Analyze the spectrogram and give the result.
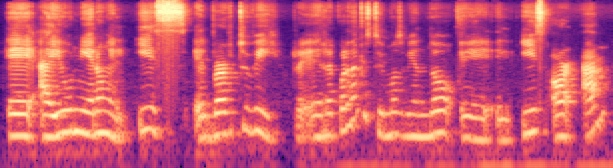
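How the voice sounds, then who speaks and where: A woman teaching an English class, explaining step by step, often checking in with her students and slowing down to pronounce English phrases. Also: fairly high pitch, fairly bright tone, a little hiss or hum. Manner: explanatory, frequent checks like "¿verdad?" and "¿sí?". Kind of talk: online class lecture.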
